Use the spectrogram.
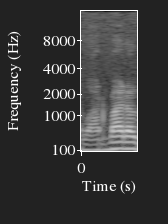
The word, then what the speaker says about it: Barbaro: bárbaro barbaro volcó no no se dice bar de los bárbaros sino barbaro que era una familia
